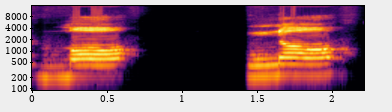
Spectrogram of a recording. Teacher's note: sending the entire sound wave into the nasal cavity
